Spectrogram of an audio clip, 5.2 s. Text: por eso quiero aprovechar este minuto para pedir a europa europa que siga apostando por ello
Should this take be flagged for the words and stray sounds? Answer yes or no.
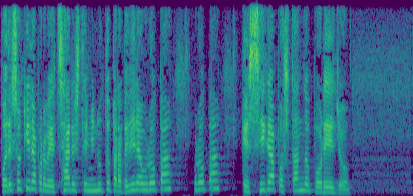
no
